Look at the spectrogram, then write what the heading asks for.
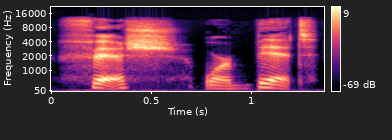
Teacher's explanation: the I sound in words like fish or bit is often pronounced a bit higher in the mouth so it might sound closer to the e in feet to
